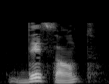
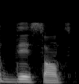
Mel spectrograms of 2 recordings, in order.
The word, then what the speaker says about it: descente: Ensuite, on a deux consonnes qui se suivent, S-C et qui se prononcent S. Donc le son S ici s'écrit avec un S et un C.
